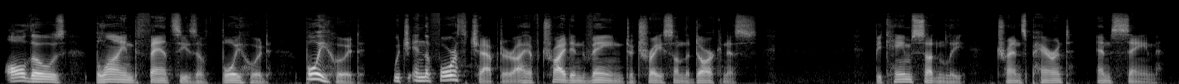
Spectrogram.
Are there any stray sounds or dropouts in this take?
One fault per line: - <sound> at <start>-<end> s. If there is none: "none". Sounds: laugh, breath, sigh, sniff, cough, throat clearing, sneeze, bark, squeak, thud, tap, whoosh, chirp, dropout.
none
